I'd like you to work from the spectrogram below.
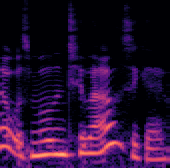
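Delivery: ordinary delivery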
